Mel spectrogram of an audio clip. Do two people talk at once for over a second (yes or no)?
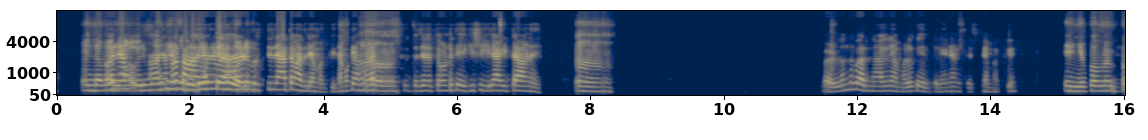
yes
